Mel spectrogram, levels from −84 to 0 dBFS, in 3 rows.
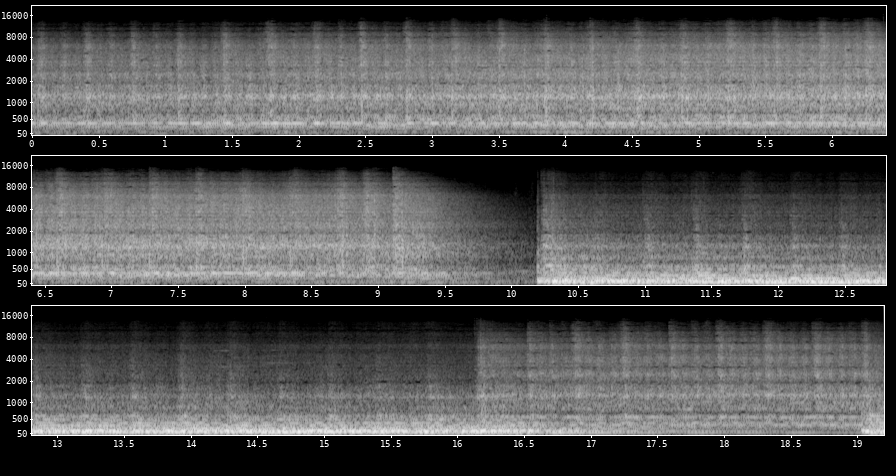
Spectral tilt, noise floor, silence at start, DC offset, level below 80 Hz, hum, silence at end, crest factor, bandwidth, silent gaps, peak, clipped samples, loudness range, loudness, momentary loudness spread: -5.5 dB/octave; -36 dBFS; 0 s; under 0.1%; -34 dBFS; none; 0 s; 14 dB; 13 kHz; none; -2 dBFS; under 0.1%; 5 LU; -16 LUFS; 9 LU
